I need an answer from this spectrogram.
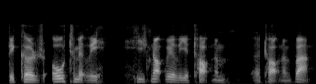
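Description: A man talking football in a casual podcast chat, blunt and animated, swearing freely. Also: lowish voice, fast, no room sound. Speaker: podcast guest. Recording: slightly dull, lo-fi mic.

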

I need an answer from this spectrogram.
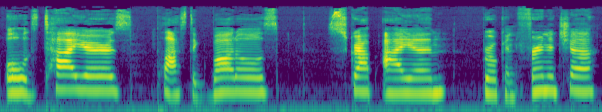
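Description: A young woman hosts her own podcast in a loose, chatty way, teasing and bossing her listeners with a laugh. Her voice sits high, and the sound is close and dry with no room echo. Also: fairly even intonation, slow pace, a bit bright, smooth. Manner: chatty, joking and bossy. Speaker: podcast host. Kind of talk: casual solo podcast talk.

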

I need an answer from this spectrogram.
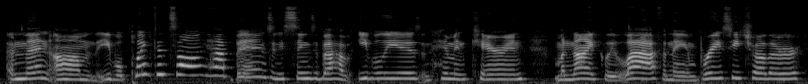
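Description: A woman's voice: high-pitched, normal speed, hardly any pauses, sharp tone. A young adult woman hosting a podcast, casually recapping a show in a rambling, filler-heavy way and giggling often. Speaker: podcast host.

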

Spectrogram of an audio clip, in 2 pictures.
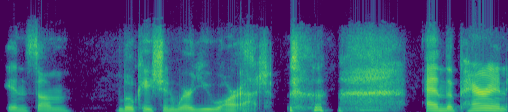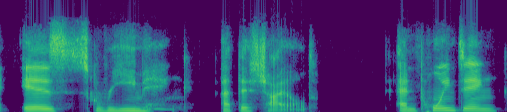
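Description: Slow, gravelly-voiced woman podcast host. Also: lowish voice, a little mellow, dry recording, dull audio. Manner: frank and candid, occasional swearing. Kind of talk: casual reflective monologue.

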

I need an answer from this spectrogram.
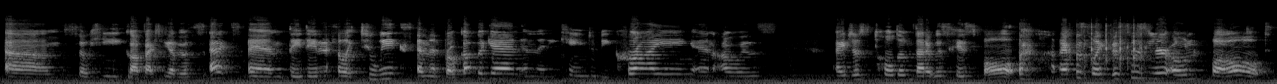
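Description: A woman's voice: medium pitch, moderate pace, pushed and bright, soft background music, poor audio. A woman in her early twenties, chatting casually on the phone, rambling with lots of "like"s and coughing now and then as she gets over an illness. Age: early 20s.

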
